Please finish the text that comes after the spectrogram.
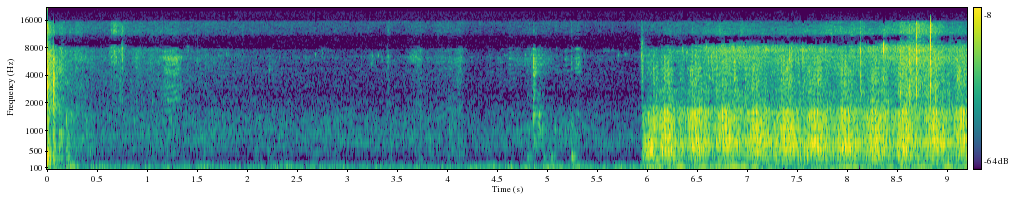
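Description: A concrete mixer drum spins with water inside before bags of concrete go in, giving a continuous rattling mechanical churn that jumps noticeably louder and busier after several seconds.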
